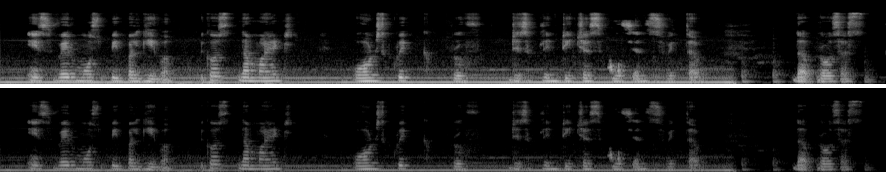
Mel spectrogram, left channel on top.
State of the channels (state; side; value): quieter; right; 12.3 dB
